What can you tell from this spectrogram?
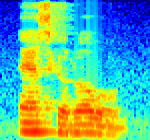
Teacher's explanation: Lên giọng âm đầu tiên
